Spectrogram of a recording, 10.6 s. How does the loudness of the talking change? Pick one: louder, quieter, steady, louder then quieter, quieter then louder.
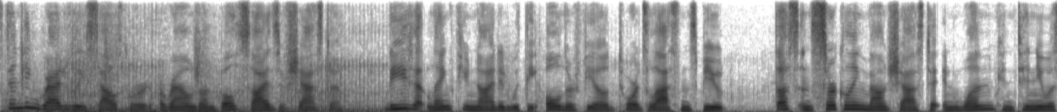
steady.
